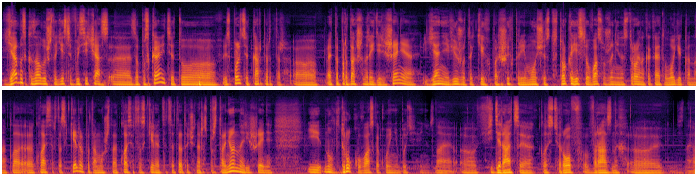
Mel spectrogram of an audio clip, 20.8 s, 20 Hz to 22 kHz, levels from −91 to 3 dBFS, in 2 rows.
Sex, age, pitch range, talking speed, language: male, 30-49, 95-115 Hz, 175 wpm, Russian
